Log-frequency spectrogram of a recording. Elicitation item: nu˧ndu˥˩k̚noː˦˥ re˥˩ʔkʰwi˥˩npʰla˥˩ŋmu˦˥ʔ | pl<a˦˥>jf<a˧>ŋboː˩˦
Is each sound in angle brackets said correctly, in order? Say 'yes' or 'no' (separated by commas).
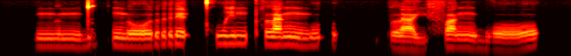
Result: no, yes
